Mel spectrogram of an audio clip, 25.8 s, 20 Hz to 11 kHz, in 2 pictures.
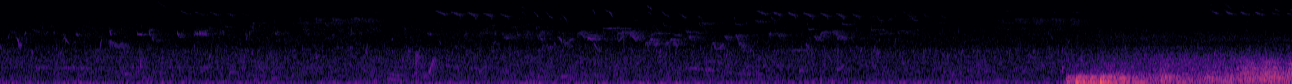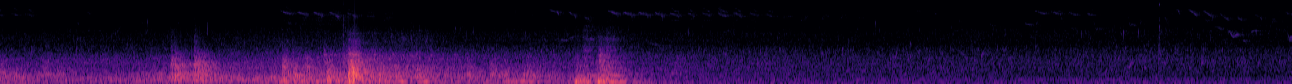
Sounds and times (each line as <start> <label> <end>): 0.0 soft murmur of the river 25.8
0.1 numerous birds singing and calling 25.8
10.7 local train passing by 21.7
10.7 Bicycles and small motorbikes passing over the bridge 22.4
